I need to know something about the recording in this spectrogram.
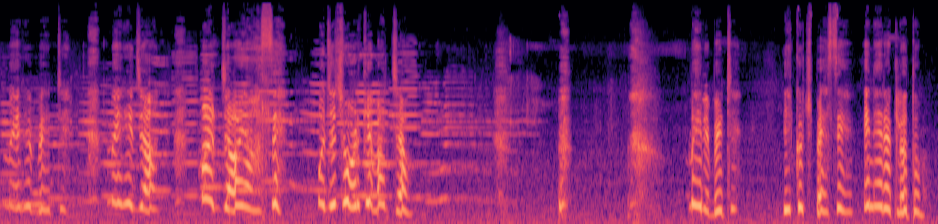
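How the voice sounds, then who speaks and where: A woman's voice: very high-pitched, quick pace, faint music behind. A woman playing an anguished mother in a dubbed drama, pleading tearfully for her son. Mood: tearful, grieving. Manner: tearful, imploring.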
